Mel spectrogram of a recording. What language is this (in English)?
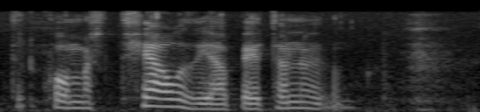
Icelandic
